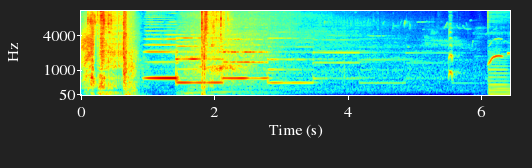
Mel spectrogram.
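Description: A loud crash, then a cartoon two-tone siren going high-low, each note held about two-thirds of a second, fading away over about four seconds. A sharp thump comes about two seconds in.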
